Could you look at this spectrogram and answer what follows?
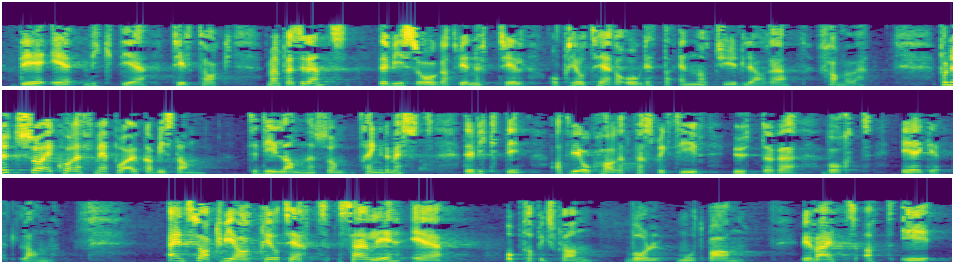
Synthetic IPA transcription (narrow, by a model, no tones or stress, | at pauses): d̪ɛʔɛɾʋɪkt̪ɪət̪ʰɪlt̪ʰɑ̰ːkmɛnpʰɾɛsɪd̪ɛnt̪ | d̪̥ɛʋiːsəɾoːɡɑt̪ʋɪænœt̪ʰːɪlʔɔpʰɾɪʊɾɪt̪ʰeːɾə̰ʔoːɡd̪ɛt̪ːɑ̰ʔɛnːɔt̪ʰyːd̪lɪɑ̰ɾə̰fɾɑmø̰ːʋə̰ɾ | pʰɔnʉt̪ːsɔæɾkʰoːæɾɛfmɛpʰɔʔɑ̰ʉkɑbiːst̪ɑnn̩ | t̪ʰɪld̪ɪlɑnːənəsɔmt̪ʰɾɛŋːəɖɛmɛst̪d̪̥ɛæɾʋɪkt̪ɪʔɑt̪ʋɪoːɡɦɑːɾɛt̪pʰæʁspɛkt̪ʰiːʋʉːt̪øːʋəɾʋɔʁt̪ | eːɡət̪lɑ̰nː | ʔæɪnsɑːkʋɪhɑɾpʰʁɪʊɾɪt̪ʰeːʁt̪sæːʁlɪɛ | ɔp̚t̪ʰʁɑpɪŋspʰlɑːnn̩ | ʋɔlmuːt̪bɑʁn | ʋɪʋæɪt̪ɑt̪ɪ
